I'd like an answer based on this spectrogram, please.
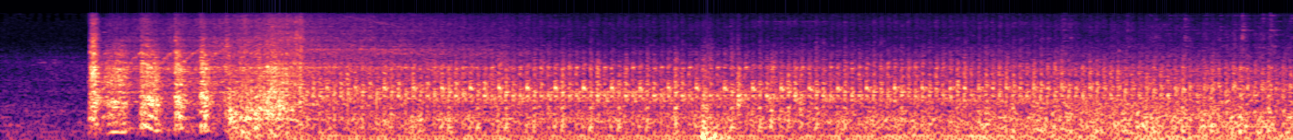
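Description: Renault Clio's dCi diesel engine being started: the starter cranks briefly, about half a second in, and the engine catches within a second and settles into a steady idle. A single low thump comes about three and a half seconds in.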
